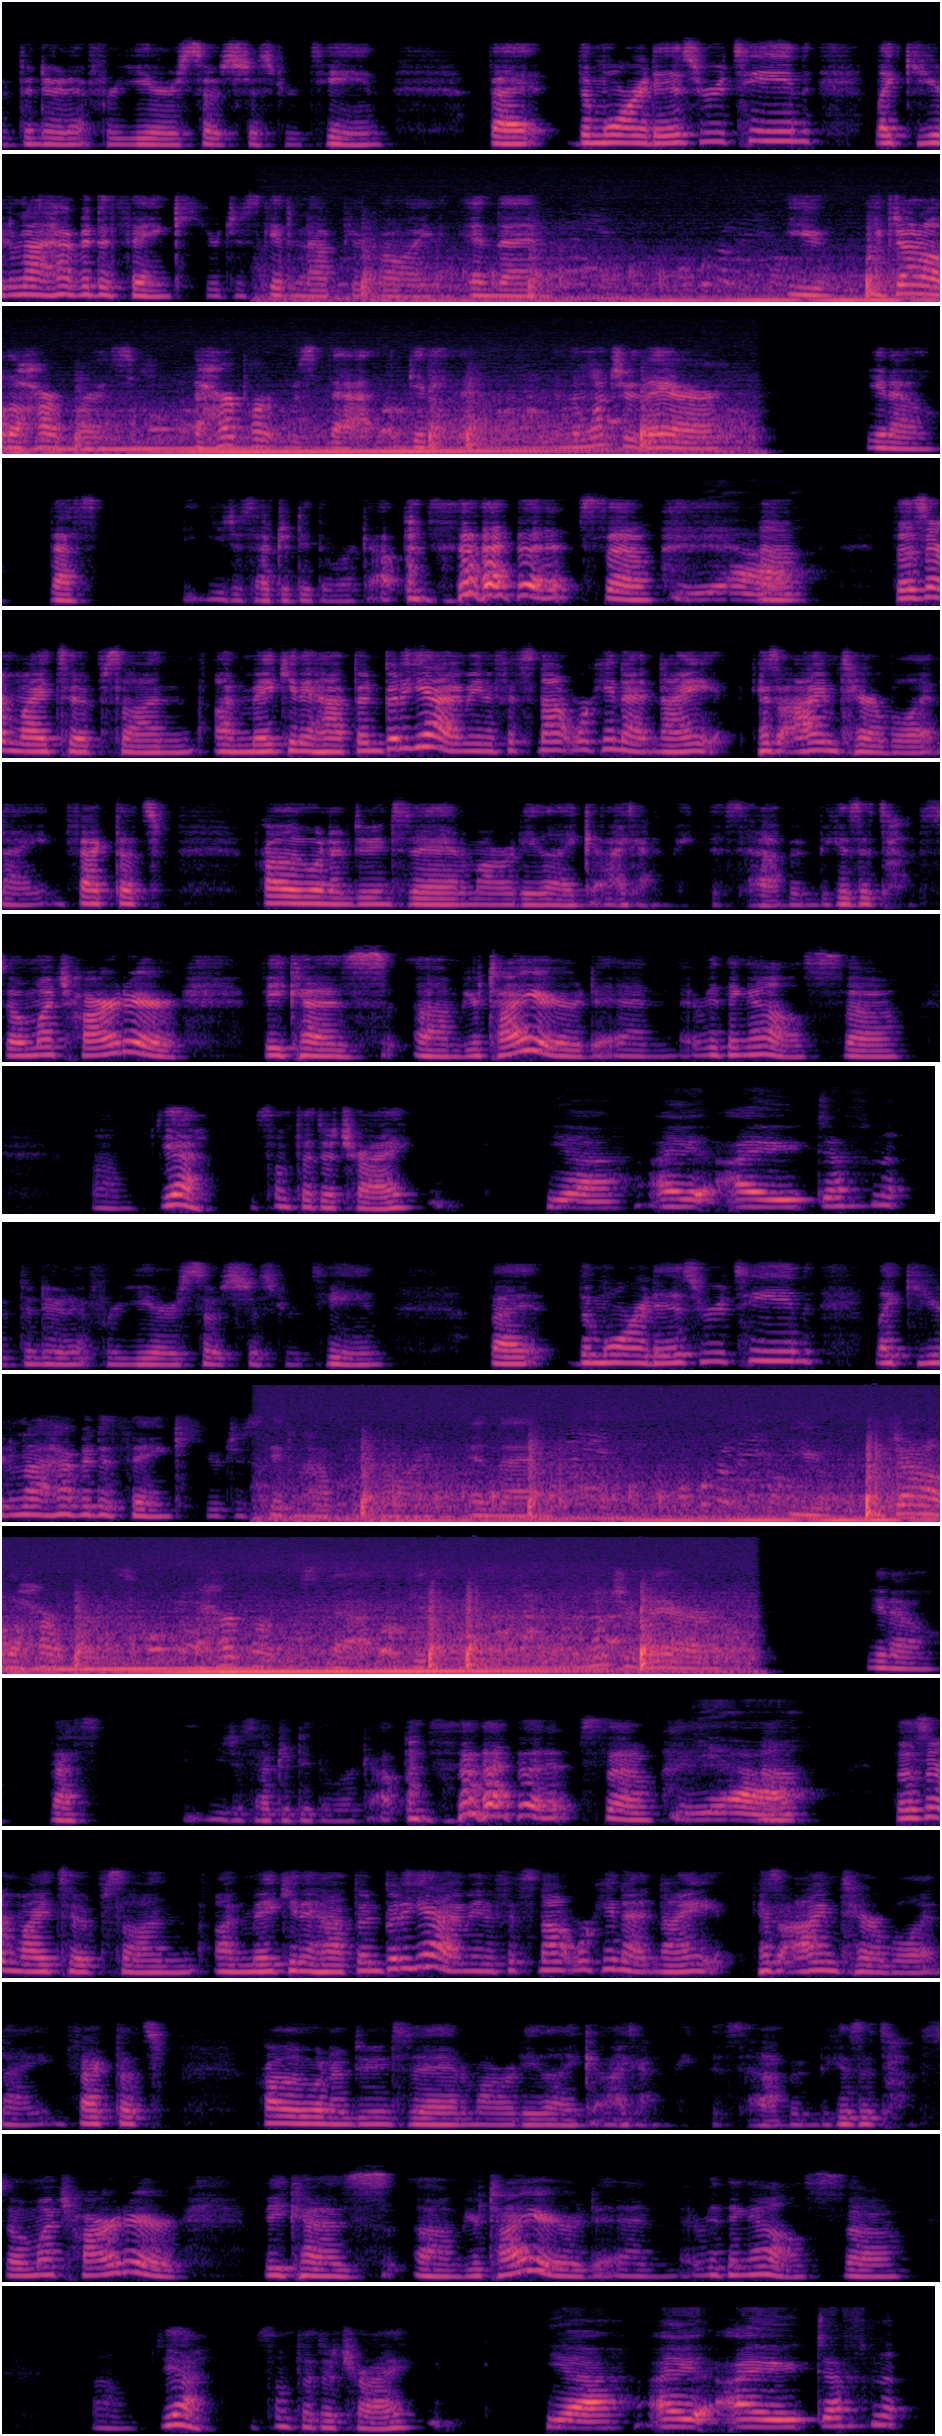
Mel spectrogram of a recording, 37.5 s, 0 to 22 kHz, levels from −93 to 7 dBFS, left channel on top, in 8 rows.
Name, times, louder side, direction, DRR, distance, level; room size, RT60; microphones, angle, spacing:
voice 1, 0.0-7.5 8.6-11.8 12.1-13.0 13.7-14.0 14.3-14.5 15.0-18.0 18.5-26.7 27.1-32.6 33.3-33.9 34.1-34.9, left 3 dB, 45° left, 0.6 m, -38 dB
sound 1, 6.0-13.2, right 4 dB, 55° right, 0.4 m, -34 dB
voice 2, 17.4-18.1 35.6-37.3, right 3 dB, 75° right, 0.8 m, -35 dB
5.8 x 2.0 x 2.3 m
head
